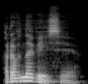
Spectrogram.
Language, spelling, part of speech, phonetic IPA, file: Russian, равновесие, noun, [rəvnɐˈvʲesʲɪje], Ru-равновесие.ogg
- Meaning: 1. balance, equilibrium (condition of a system in which competing influences are balanced) 2. harmony 3. parity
